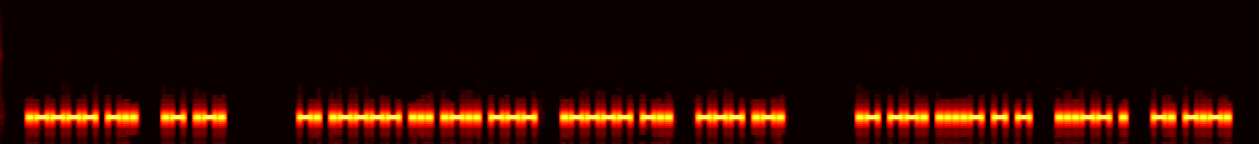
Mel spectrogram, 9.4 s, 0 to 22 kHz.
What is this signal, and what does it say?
Morse code, heard as a keyed tone, about 40 wpm, 650 Hz. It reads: 1D AR N1SLO 1D OR AG4TT 3E NC
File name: LARK-FD-2022-Log-in-CW-40wpm-650-Hz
